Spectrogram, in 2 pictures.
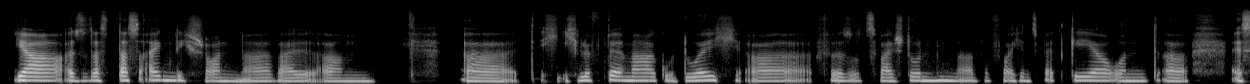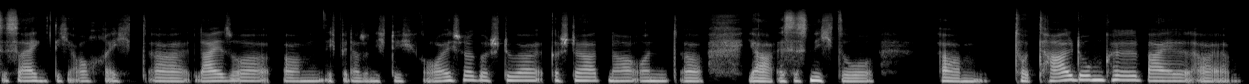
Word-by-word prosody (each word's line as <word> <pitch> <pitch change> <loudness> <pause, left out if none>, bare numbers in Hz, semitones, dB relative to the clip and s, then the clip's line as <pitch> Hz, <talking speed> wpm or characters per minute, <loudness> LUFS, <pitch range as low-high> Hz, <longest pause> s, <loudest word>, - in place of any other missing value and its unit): Ja, 185 -2 +7
also 165 -2 0
das 180 -1 0
das 190 0 +4
eigentlich 185 -3 +1
schon, 155 -1 -1
ne, 155 +2 -1
weil, 155 -1 -1
ähm, 145 -1 -2 0.9
äh, 150 -2 +1
d - - -28 0.2
ich - - -12
ich - - -4
lüfte 180 +4 0
immer 180 -2 +3
gut 150 -3 -6
durch, 180 +3 +1
äh, 160 +5 -2
für 170 - -3
so 165 0 -5
2 160 +1 -3
Stunden, 175 +1 +1
ne, 165 -1 -3
bevor 165 -1 -7
ich 160 - -4
ins 160 -2 -4
Bett 180 - -8
gehe 180 -1 +1
und, 160 -1 -2
äh, 155 0 0 0.4
es 165 -2 0
ist 165 - 0
eigentlich 160 -2 -1
auch 155 -1 -6
recht, 140 -3 -6
äh, 150 -2 0
leise. 160 +1 +1
Ähm, 150 +1 -1
ich 165 - -5
bin - - -6
also 150 -1 -2
nicht 150 +1 -4
durch 150 -2 -5
Geräusche 175 +6 +1
gestö 180 0 +1
gestört, 175 0 +1
ne, 160 -1 0
und, 160 0 -1
äh, 150 -1 +1 0.5
ja, 145 -3 +3
es 145 0 0
ist 155 +4 0
nicht 180 -3 +4
so, 145 0 -1 0.6
ähm, 150 0 0 0.2
total 170 +5 +3
dunkel, 200 -1 +4
weil, 160 -2 +1
äh, 145 +1 -3
160 Hz, 140 wpm, -24 LUFS, 155-180 Hz, 0.9 s, Ja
